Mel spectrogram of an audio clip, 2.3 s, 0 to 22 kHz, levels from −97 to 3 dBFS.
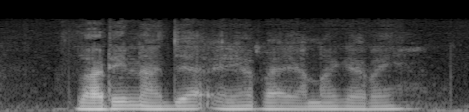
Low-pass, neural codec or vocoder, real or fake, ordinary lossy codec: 10.8 kHz; codec, 24 kHz, 0.9 kbps, WavTokenizer, medium speech release version 2; fake; MP3, 64 kbps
